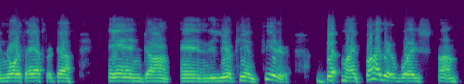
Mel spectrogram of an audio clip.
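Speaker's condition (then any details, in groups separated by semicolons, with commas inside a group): Cerebral palsy; aging adult, past 40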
